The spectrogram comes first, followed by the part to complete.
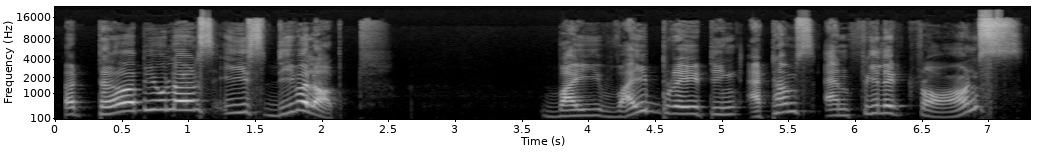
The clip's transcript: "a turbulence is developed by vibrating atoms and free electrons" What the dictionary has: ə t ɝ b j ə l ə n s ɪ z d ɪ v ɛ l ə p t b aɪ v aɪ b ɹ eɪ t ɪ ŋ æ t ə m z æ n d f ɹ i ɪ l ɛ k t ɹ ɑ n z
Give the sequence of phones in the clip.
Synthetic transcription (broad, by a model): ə t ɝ b j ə l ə n s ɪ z d ɪ v ɛ l ə p t b aɪ v aɪ b ɹ eɪ t ɪ ŋ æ t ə m s æ n d f i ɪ l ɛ k t ɹ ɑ n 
